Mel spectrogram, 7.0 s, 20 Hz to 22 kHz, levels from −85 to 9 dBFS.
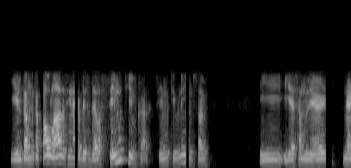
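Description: Packets were dropped on the way to the receiver, which played silence where they should have been: packet loss filled with silence. The speech cuts out abruptly at 1.50 to 1.56 s, 3.72 to 3.78 s and 6.52 to 6.64 s, gaps of 60, 60 and 120 ms that fit runs of lost 20 ms packets. Each hole has hard edges, heard over the narrow telephone band of the G.711 line.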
